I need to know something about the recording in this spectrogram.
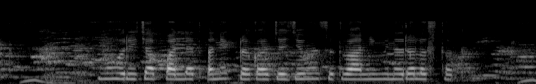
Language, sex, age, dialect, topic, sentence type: Marathi, female, 25-30, Northern Konkan, agriculture, statement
